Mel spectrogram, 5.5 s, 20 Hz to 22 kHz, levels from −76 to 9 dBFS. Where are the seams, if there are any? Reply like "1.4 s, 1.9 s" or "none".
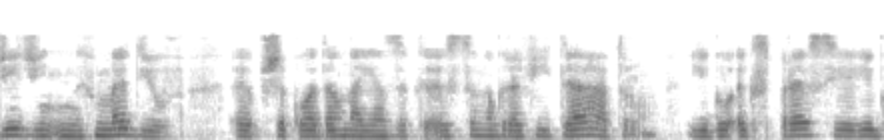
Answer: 4.2 s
